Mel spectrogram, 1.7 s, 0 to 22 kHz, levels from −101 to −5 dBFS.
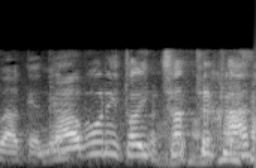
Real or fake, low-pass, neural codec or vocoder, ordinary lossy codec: real; 7.2 kHz; none; none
